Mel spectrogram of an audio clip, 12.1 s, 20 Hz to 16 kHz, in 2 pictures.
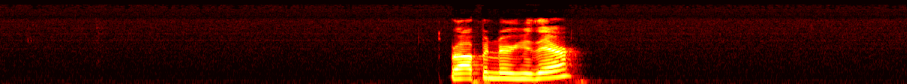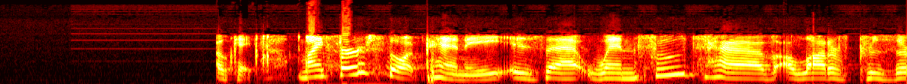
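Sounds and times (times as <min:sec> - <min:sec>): faint steady tone: 0:06.0 - 0:09.5.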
